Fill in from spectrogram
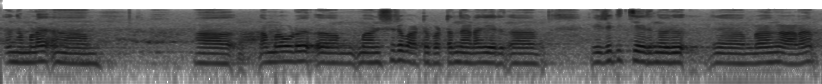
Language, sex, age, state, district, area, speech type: Malayalam, female, 30-45, Kerala, Pathanamthitta, rural, spontaneous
